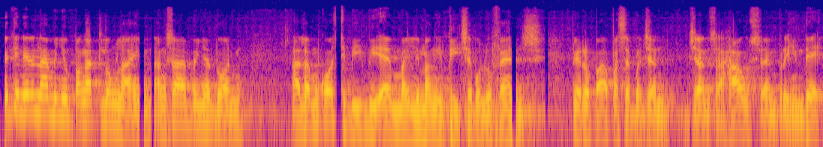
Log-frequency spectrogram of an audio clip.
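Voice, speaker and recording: A Filipino man gives formal witness testimony in a mid-pitched voice. He is deliberate and mixes English with Tagalog, with faint noise behind him in what sounds like a broadcast hearing.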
